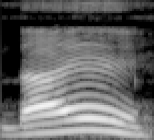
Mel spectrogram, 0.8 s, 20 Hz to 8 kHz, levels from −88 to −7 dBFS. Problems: background sounds at intervals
